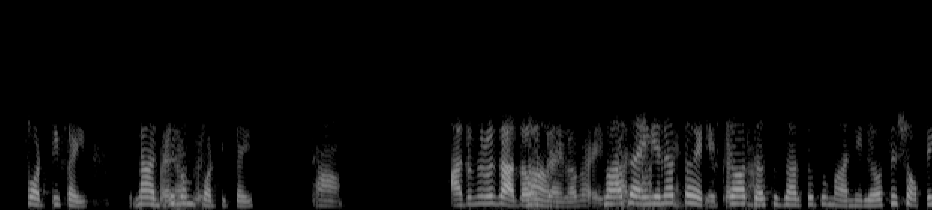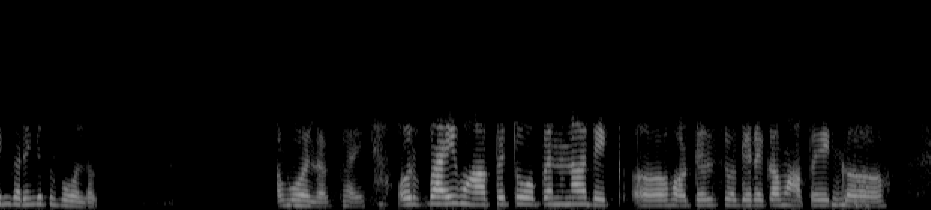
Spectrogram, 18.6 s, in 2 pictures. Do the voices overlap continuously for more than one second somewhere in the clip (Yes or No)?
Yes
